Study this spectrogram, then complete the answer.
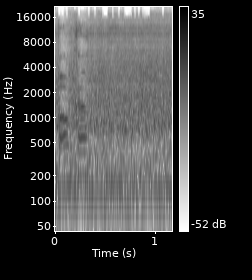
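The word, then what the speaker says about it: bokeh: bit of discussion about how to pronounce Boke or boka I'm Japanese and there a work called B which is kind of like Blurry and it's called B so I imagine it's coming from Japanese so I'll vote for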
